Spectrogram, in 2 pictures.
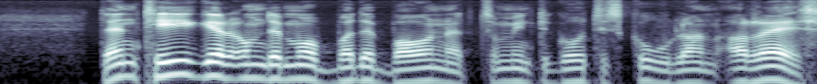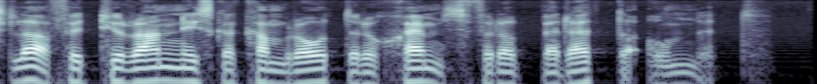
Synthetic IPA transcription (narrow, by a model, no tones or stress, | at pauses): d̪̥ɛnt̪ʰiːɡəɾɔmd̪ɛmɔbːad̪əbɑːɳət̪sɔmɪnt̪əɡoːʈʰɪlskuːlanaɾɛslafœʈʰʏɾanːɪskakʰamɾɑːt̪əɾɔkɧɛmsfœɾat̪̚bɛɾɛt̪ːa̰ʔɔmd̪ə̰t̪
